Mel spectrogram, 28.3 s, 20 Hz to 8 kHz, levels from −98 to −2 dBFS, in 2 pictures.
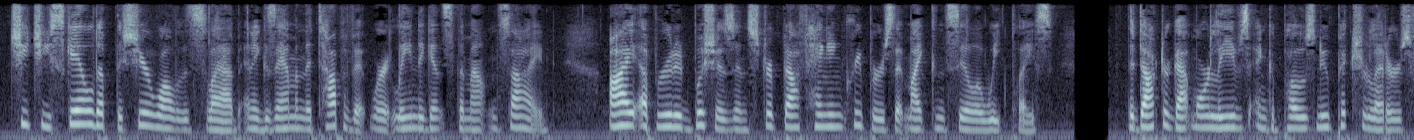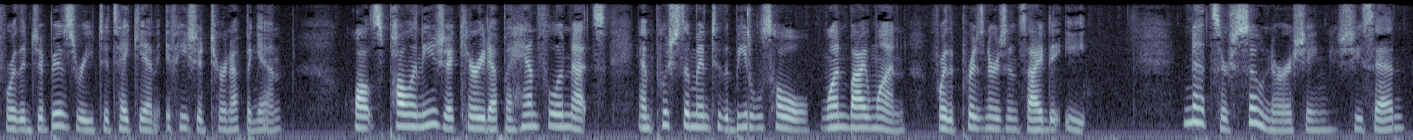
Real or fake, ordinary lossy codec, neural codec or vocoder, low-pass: real; MP3, 64 kbps; none; 7.2 kHz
